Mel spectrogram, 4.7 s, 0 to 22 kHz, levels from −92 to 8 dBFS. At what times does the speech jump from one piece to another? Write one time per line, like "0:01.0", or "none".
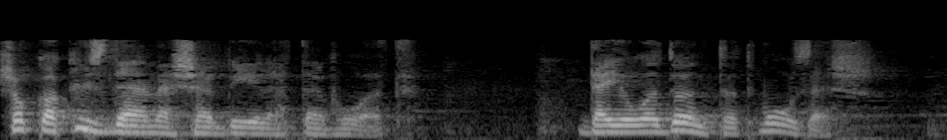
none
